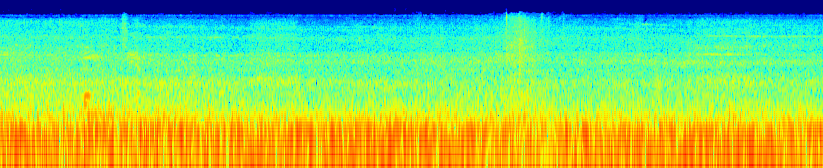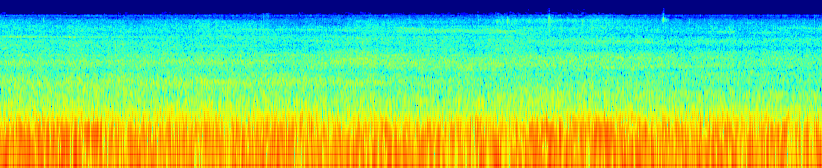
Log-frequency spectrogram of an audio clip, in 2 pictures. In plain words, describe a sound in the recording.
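A small car's engine hums and its tyres roar on a paved road, heard from inside.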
